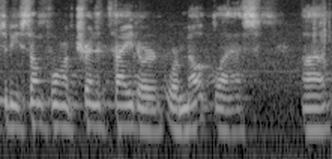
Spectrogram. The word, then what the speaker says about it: trinitite: is that nuclear glass material called trying TR trinitite that's how you say it I from what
